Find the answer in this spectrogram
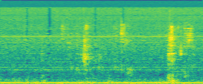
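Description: A few faint ticks of small glass seed beads being picked up on a beading needle, over a steady low hum.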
